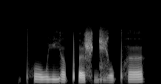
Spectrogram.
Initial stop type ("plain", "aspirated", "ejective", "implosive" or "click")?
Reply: aspirated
